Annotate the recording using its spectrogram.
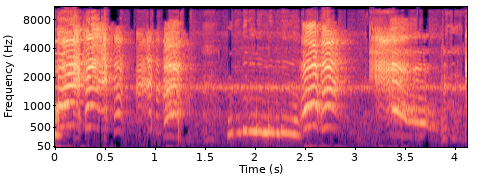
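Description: A baby laughing in about four short bursts of high-pitched giggling.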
